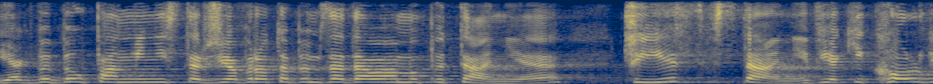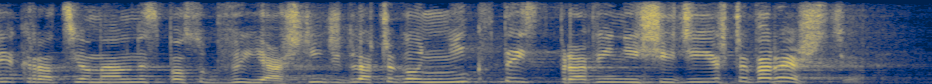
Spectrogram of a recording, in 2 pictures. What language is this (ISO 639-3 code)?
pol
